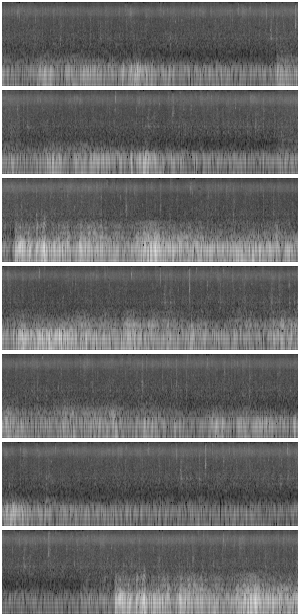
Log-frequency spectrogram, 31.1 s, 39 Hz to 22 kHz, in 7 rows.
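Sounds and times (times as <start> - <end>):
steady rain: 0.0 - 31.0
rolling thunder: 8.6 - 20.3, 27.9 - 31.0.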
